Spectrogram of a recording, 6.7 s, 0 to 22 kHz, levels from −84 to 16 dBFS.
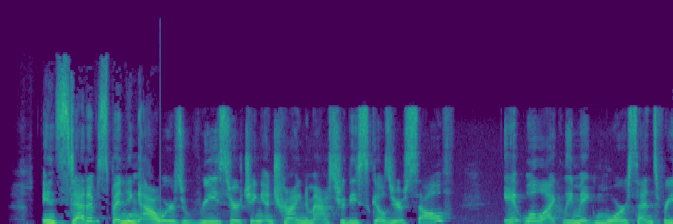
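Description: Likely an input switched to a poorer device at 1.6 s: from there, nothing sounds above 11.4 kHz, the level falls about 5 dB, and faint new background noise appears.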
